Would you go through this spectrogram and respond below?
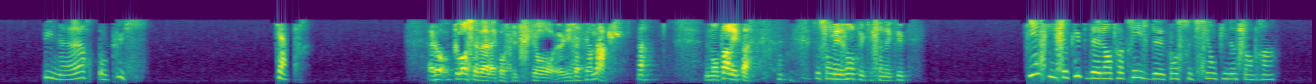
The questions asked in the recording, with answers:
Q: Qui est-ce qui s'occupe de l'entreprise de construction Pinot-Chambrun?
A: Les oncles d'Hubert.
